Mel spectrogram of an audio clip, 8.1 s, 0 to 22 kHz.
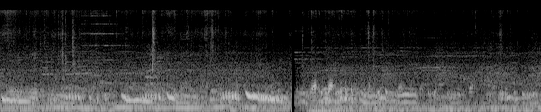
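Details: Pigeons at the start of the first pigeon race of 2021, repeated low throaty cooing phrases rolling over a dull background hum, with a brief cut midway.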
